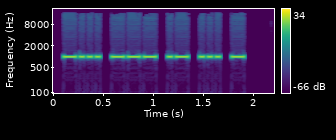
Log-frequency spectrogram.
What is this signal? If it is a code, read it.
Morse code, heard as a keyed tone, about 30 wpm, 1000 Hz. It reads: BOAST
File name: qotdfiles / 30wpm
